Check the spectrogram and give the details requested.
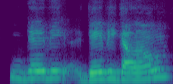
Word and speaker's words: Davy Gallon: And this time I am talking to Bellator fighter Davy Gallon. Is that how you pronounce?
